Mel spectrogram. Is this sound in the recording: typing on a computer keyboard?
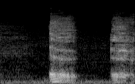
no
